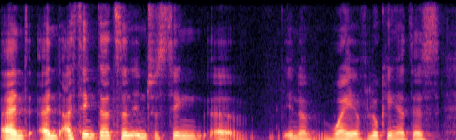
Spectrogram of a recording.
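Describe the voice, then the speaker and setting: Here a man speaks with a German accent at a moderate pace. His tone is dark and mellow, with ordinary pitch variation. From Germany. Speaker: music college teacher and interviewer. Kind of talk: oral history interview. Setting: interview room at a music college. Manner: halting, many false starts.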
